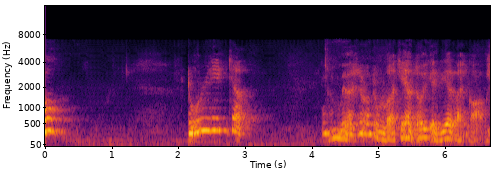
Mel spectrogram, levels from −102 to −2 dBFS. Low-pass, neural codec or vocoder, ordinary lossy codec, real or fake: 7.2 kHz; codec, 16 kHz, 4 kbps, X-Codec, WavLM features, trained on Multilingual LibriSpeech; none; fake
